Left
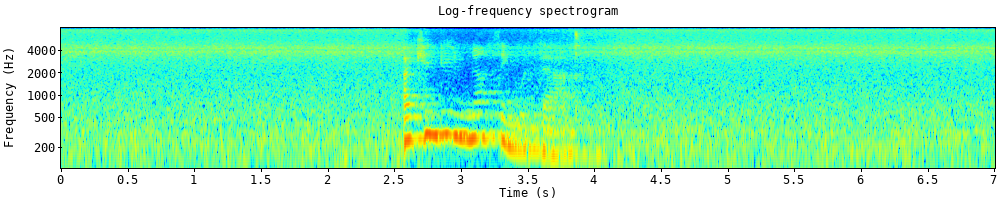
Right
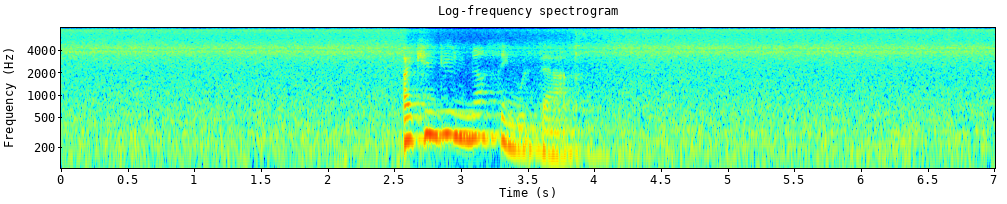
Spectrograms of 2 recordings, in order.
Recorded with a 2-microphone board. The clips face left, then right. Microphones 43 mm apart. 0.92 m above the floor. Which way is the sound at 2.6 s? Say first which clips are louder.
Right 2 dB; 15° right (ahead or behind).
